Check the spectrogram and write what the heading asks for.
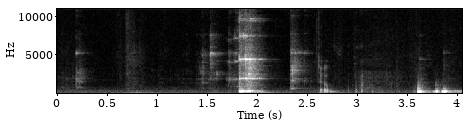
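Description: Ice cubes clinking into a drinking glass: one loud ringing clink about halfway through, with a few lighter clicks around it.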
